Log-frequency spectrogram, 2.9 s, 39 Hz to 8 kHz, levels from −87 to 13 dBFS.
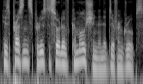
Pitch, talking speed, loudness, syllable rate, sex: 125 Hz, 230 wpm, -19 LUFS, 6.9 syllables/s, male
